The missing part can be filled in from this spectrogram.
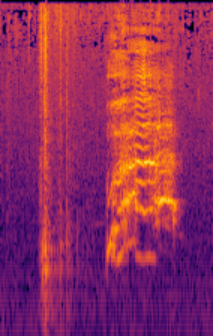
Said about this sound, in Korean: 녀석이 괴상한 비명을 지르며 주저앉았다.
